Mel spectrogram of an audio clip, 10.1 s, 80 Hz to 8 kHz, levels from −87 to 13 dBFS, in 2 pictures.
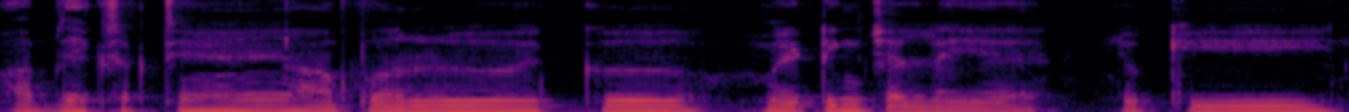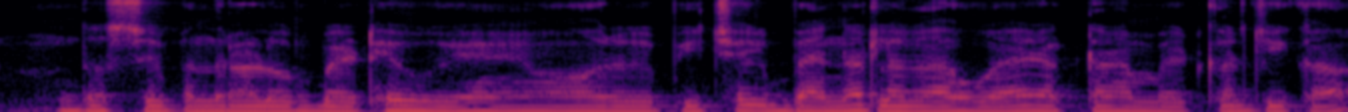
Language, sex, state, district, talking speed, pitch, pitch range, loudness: Hindi, male, Jharkhand, Jamtara, 185 wpm, 130 Hz, 125-135 Hz, -39 LUFS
